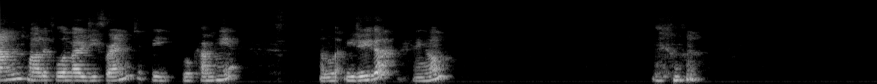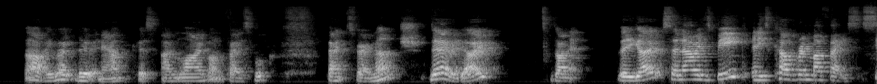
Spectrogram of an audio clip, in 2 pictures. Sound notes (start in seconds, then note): 6.6 chuckles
